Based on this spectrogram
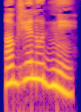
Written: ಅಭ್ಯನುಜ್ಞೆ

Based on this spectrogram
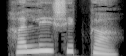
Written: ಹಲಸಿಗ

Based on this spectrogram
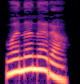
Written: ವನನರ

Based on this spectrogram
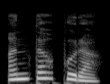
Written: ಅಂತಃಪುರ

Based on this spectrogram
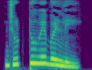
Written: ಜುಟ್ಟುವೆಬಳ್ಳಿ

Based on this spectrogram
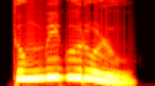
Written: ತುಂಬಿಗುರುಳೆ

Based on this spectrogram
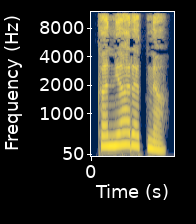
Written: ಕನ್ಯಾರತ್ನ

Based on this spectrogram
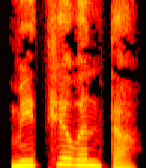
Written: ಮಿಥ್ಯವಂತ

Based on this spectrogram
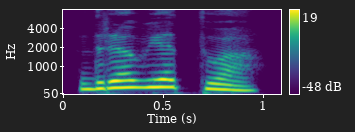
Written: ದ್ರವ್ಯತ್ವ

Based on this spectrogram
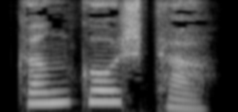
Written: ಕಂಕುಷ್ಠ

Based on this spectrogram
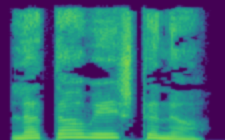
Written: ಲತಾವೇಷ್ಟನ

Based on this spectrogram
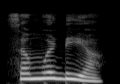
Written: ಸಂವಡ್ಡಿಯ

